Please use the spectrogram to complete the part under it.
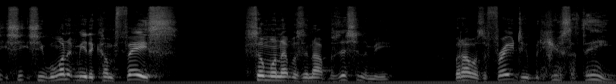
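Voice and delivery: usual speaking voice

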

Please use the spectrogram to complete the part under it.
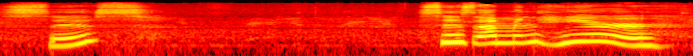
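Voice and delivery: high, loud call. Real, not acted. Calling to her sister through the door, loud call.

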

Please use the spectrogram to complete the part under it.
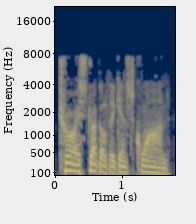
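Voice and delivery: plain reading voice

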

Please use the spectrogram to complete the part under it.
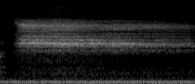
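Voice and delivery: long, soft shushing; calming, breath-only "shh"; hushing shh. Acted. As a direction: hush the storm with a drawn-out shh. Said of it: "Jesus just said".

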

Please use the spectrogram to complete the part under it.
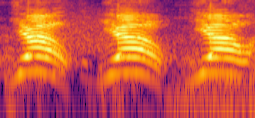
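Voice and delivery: loud, urgent calling out; real exasperated yelling; fed-up shout. Real, not acted. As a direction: shout it to stop everything. Calls a halt, fed up.

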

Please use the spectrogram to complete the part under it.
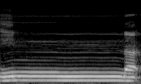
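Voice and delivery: ইন্না with the doubled n hummed long through the nose; nasal ghunnah. Shown as a demonstration. Teacher gives ghunnah example, ইন্না long and nasal. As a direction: hold the n of ইন্না steady in the nose, then release. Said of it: "এভাবে".

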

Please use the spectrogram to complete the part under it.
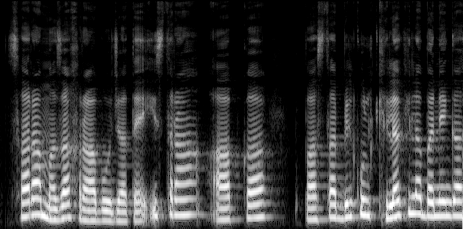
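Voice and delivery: ordinary talk, nothing marked

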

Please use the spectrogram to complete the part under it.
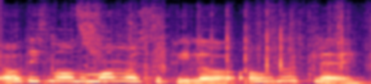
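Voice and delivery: high, delighted exclamations; gushing. Real, not acted. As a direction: gush happily over each find. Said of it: "I know I sound like I'm gushing".

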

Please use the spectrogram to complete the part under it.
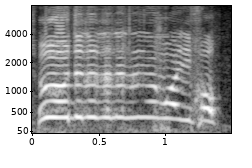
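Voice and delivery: shrieking high in panic; panicked scream. Real, not acted. Falls out of vent.

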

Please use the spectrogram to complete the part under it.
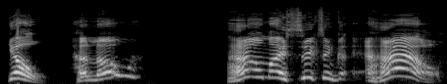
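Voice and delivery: excited shout. Real, not acted. Streamer yelling at a clip, real excited shout. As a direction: explode at what you see.

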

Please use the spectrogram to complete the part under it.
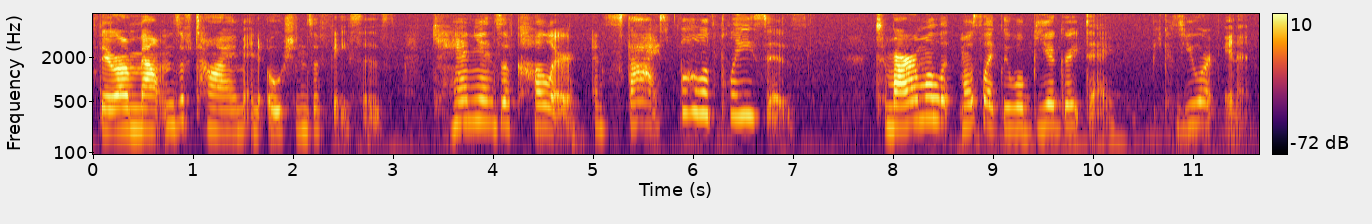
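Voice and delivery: lively picture-book read-aloud; reading to children. Acted. Librarian reading the book to children, lively storytelling. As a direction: read it to a room of little kids.

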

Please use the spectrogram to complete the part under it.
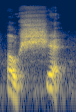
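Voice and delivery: high-pitched burst of exasperation; exasperated exclamation. Acted. King reacting to the mass slaughter, exasperated. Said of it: "in exasperation, exclaimed".

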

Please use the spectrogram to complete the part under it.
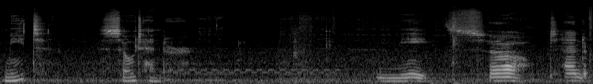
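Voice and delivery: slow, tentative practice; rehearsing the line. Real, not acted. Nervous new hire rehearsing her pitch slowly to herself. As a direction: try the line out slowly under your breath. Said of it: "come on, [name]".

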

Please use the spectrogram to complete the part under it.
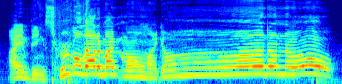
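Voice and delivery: high, loud, drawn-out cries; real panic building into a howl; panicked wailing. Real, not acted. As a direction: wail as it all falls apart. Panicking while being beaten.

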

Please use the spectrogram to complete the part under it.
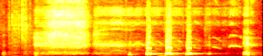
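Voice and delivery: a high, loud, helpless laugh; howling laughter. Real, not acted. Reader losing it over the fanfic text box, howling with laughter. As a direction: crack up until it's almost crying.

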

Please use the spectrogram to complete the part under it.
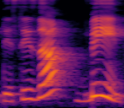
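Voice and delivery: "This is a bin" said slowly and evenly; slow teaching model. Shown as a demonstration. Teacher repeating a sentence to a child, slow. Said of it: "কিসের ছবি বললাম আমি".

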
